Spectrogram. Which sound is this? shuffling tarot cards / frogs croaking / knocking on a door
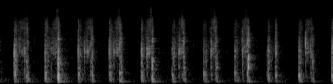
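shuffling tarot cards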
